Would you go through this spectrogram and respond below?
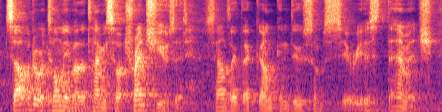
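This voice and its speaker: An actor playing a chatty, nervy, loyal maintenance security chief in a video game, rambling informally with wry swearing. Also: male voice, sits low, lively intonation, fairly quick, roomy sound, slight background noise. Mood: wry, candid.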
